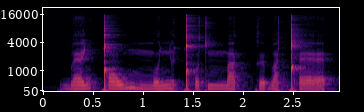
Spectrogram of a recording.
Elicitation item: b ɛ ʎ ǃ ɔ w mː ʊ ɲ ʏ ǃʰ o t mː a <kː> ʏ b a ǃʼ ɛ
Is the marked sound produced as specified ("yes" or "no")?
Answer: yes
